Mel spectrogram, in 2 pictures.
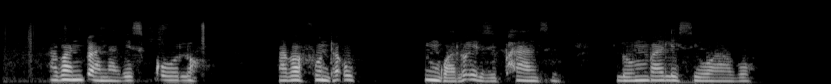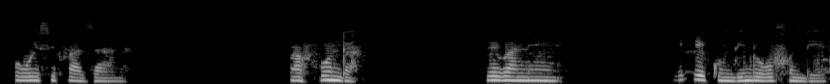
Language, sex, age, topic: North Ndebele, female, 36-49, health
